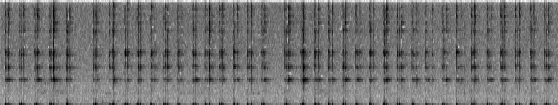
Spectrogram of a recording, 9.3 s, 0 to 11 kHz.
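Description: A small, hollow, clear glass jar with a little contents at the bottom is tapped rapidly with long fingernails. About 39 quick taps come in an uneven rhythm with brief pauses, each giving a short, dull low knock topped with a bright, clicky glassy tick that dies away almost at once.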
